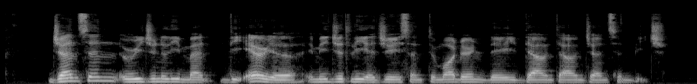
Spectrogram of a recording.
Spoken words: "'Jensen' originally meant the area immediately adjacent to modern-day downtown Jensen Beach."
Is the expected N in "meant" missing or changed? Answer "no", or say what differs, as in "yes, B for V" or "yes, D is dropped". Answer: yes, N is dropped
